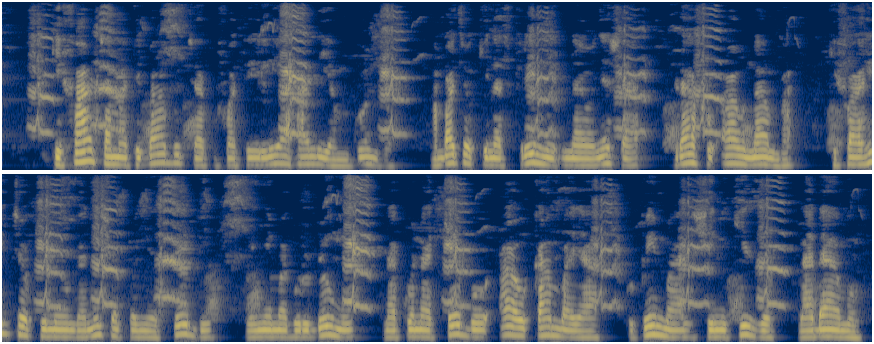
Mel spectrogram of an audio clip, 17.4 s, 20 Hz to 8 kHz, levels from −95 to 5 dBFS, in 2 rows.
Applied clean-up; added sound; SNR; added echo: classical method log-MMSE.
